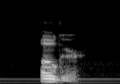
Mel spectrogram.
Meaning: 1. A large, grotesque, brutish humanoid monster, typically marked by great strength and a propensity to kill or devour humans 2. A cruel person
- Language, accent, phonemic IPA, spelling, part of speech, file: English, US, /ˈoʊ.ɡɚ/, ogre, noun, En-us-ogre.ogg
